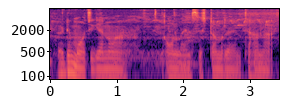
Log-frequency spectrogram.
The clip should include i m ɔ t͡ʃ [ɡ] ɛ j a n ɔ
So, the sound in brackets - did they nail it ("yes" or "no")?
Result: yes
